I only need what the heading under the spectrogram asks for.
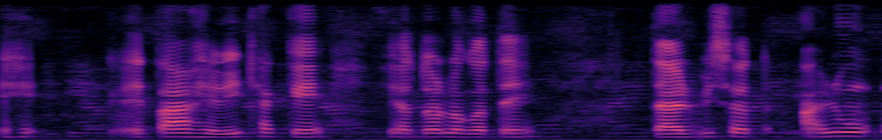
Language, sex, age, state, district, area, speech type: Assamese, female, 45-60, Assam, Barpeta, urban, spontaneous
